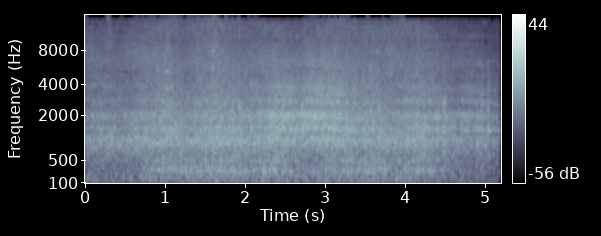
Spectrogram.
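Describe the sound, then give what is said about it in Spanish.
Steady rolling rumble of a train as it pulls out, broad and fairly loud, swelling slightly over the first second and then holding even with faint rhythmic rail clatter underneath; no voices. “Así que vamos ya, que sale el tren y nos vemos en nada.”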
